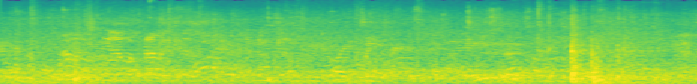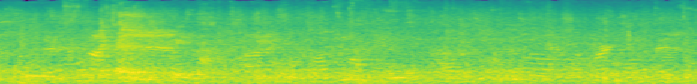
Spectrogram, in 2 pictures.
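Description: A band plays music through loudspeakers.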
